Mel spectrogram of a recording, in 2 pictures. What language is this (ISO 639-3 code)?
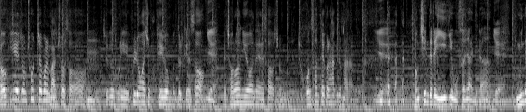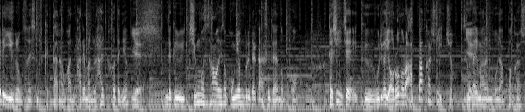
kor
